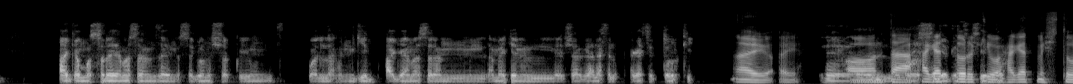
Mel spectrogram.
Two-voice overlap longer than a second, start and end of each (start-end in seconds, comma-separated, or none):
8.5-10.1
